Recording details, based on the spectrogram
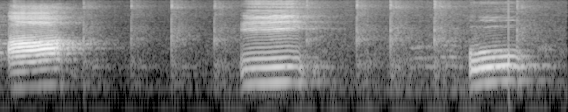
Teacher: दीर्घ स्वर में जो मात्रा, जो उच्चारण है उसमें दुगना समय लगता है।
